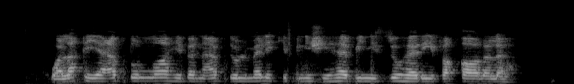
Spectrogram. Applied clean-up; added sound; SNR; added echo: neural separator model SepFormer DNS4.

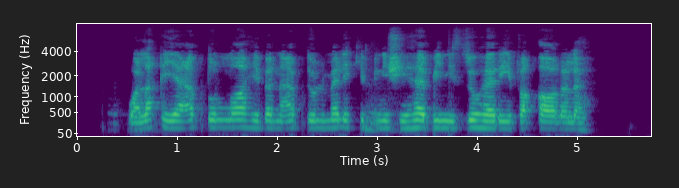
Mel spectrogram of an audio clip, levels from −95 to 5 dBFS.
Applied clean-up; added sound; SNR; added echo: neural mask model DeepFilterNet 3.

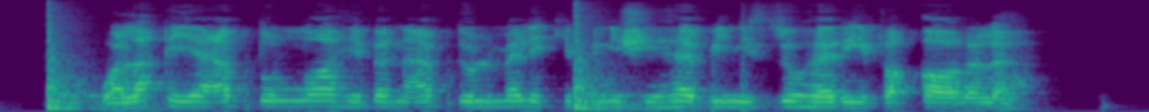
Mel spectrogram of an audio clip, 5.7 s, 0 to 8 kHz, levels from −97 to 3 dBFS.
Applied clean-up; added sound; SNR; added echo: none; Drum; 11 dB; reverberation time 0.2 s.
